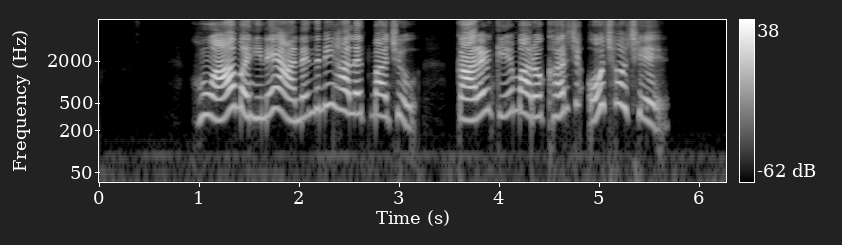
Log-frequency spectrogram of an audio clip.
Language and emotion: Gujarati, happy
